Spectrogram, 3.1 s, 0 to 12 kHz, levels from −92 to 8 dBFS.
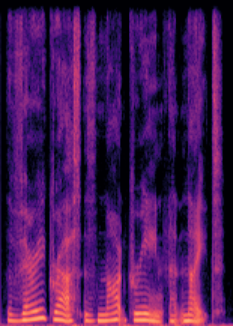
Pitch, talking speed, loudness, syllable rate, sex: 235 Hz, 155 wpm, -16 LUFS, 3.3 syllables/s, female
